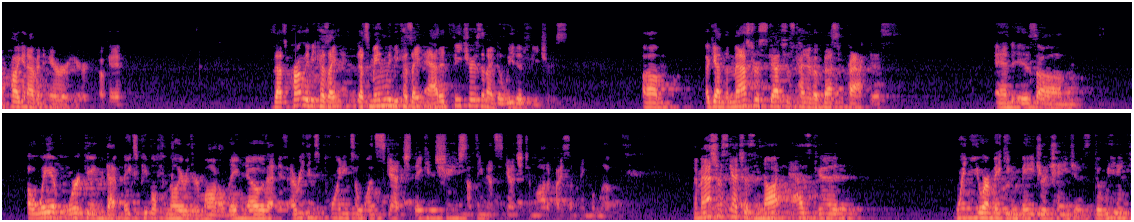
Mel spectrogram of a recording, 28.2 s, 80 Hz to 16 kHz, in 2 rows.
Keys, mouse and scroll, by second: 3.2 click, 3.4 alt+v, 4.1 v, 6.9 click.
